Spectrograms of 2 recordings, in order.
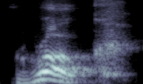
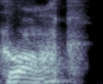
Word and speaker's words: Grok: groke yes that's how you pronounce it Gro not grock not Gro not gr anyway it's Gro according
